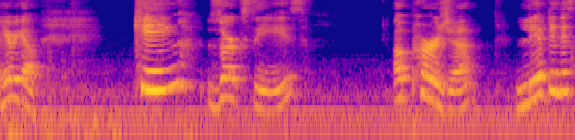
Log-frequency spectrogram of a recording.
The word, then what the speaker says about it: Xerxes: ah not really hilarious but let's just learn xerxes okay xerxes xerxes that's how it's hanging how you pronounce that word xerxes all right so uh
